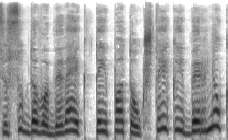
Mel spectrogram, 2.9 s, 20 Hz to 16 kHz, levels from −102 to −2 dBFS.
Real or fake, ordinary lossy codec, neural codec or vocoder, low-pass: fake; AAC, 48 kbps; vocoder, 44.1 kHz, 128 mel bands every 512 samples, BigVGAN v2; 14.4 kHz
